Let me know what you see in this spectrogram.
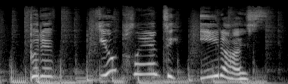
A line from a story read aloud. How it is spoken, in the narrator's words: he stammered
